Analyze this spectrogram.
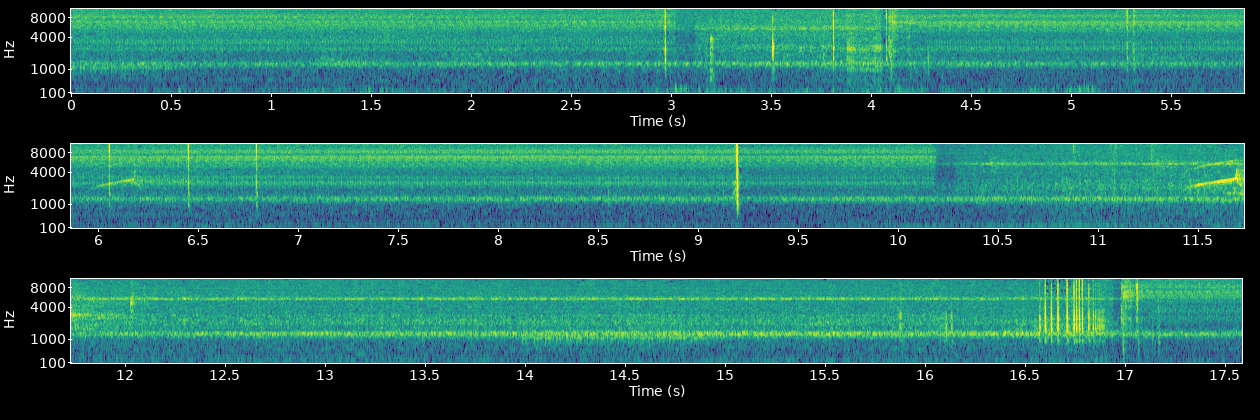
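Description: Cicadas hold a steady, unbroken drone at one pitch, with a few faint bird chirps.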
